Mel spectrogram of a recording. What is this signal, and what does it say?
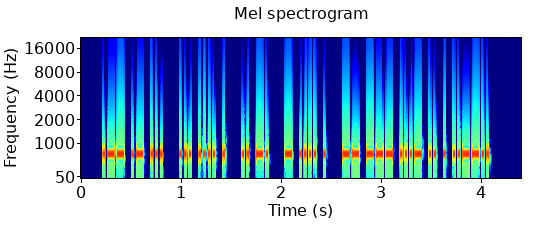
Morse code, heard as a keyed tone, about 50 wpm, 700 Hz. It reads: WAS SHE IN THE MOVIE?
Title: Sentences from Top 1000 Words - Review Part 5 - 50wpm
